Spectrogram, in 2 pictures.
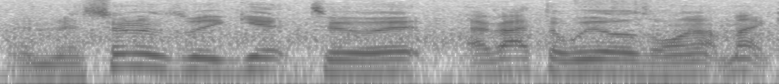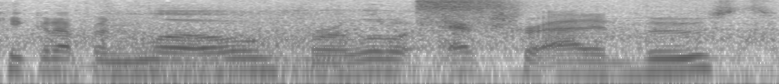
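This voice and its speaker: A man whose voice is a little high speaks fairly quickly, congested from allergies, as he thinks aloud in casual live commentary on a truck-driving game stream. Clear truck engine and vehicle sounds from the game play behind him.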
